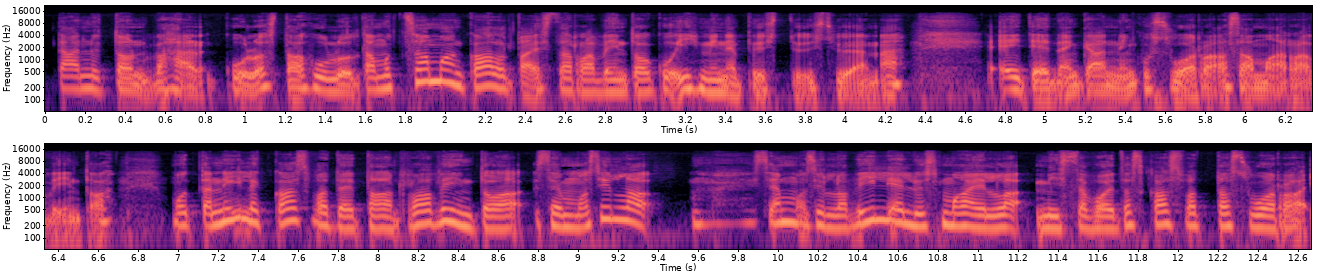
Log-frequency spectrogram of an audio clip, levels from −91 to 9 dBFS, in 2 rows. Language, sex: Finnish, female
